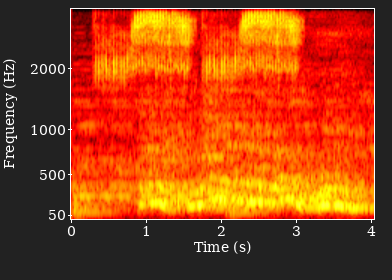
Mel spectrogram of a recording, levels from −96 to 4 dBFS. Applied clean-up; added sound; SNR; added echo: none; Chirp, tweet; -2 dB; reverberation time 2.0 s.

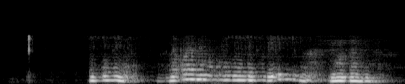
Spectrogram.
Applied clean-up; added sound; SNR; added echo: neural mask model DeepFilterNet 3.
